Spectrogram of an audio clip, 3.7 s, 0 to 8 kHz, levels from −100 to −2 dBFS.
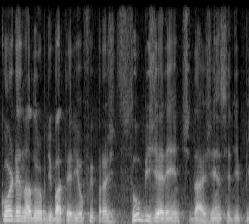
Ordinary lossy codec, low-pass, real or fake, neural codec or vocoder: none; none; real; none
